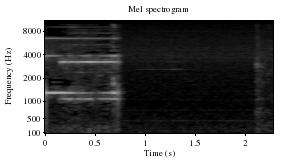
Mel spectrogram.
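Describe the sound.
A bell sounds in a parliament chamber to call a vote, giving one sustained electronic ring of under a second. Near-silence follows, broken by a soft click.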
